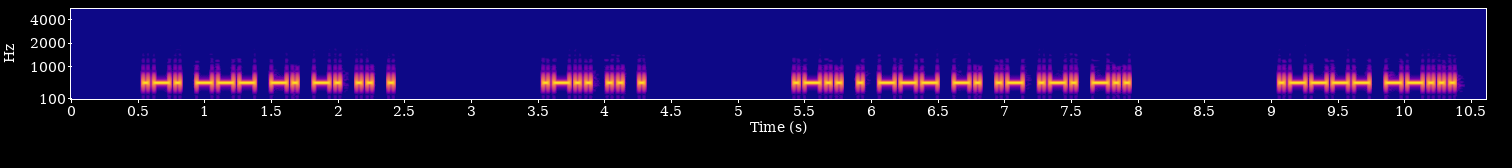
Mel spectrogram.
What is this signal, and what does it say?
Morse code, heard as a keyed tone, about 30 wpm, 550 Hz. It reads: RONNIE LIE LEONARD 17
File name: Ultimate Word List / 30WPM Ultimate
